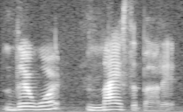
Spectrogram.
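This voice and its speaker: A woman reading children's stories aloud to her baby, speaking gently and breaking off for playful asides. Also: mid-range voice, animated, moderate pace, highs cut off, slight background noise.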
